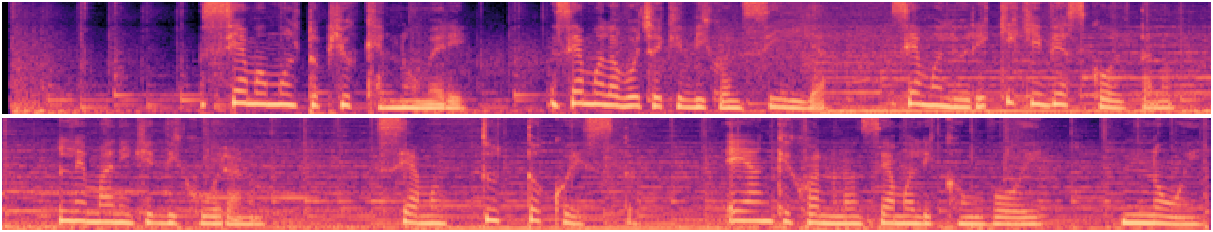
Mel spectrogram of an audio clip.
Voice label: female Italian commercial compilation

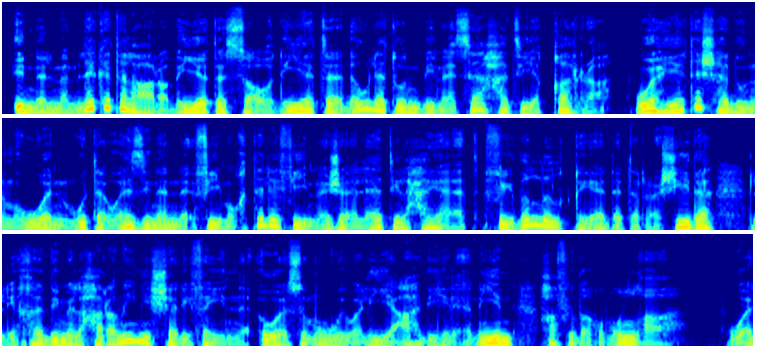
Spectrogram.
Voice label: male arabic narration

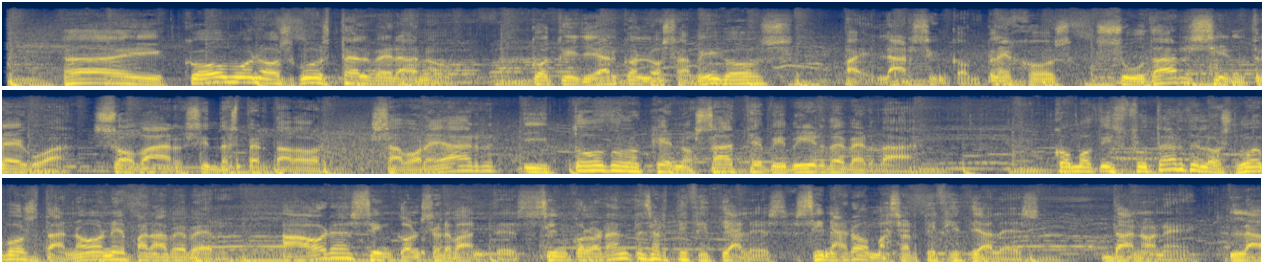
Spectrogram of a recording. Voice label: male catalan commercial; danone

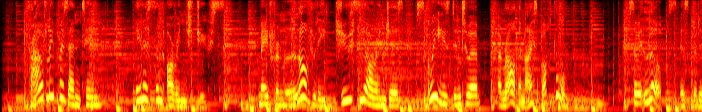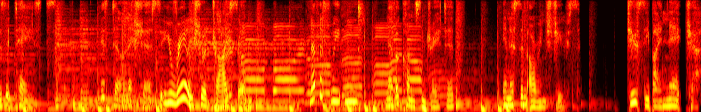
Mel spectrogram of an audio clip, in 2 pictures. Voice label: female english northern accent commercial; english northern accents; innocent

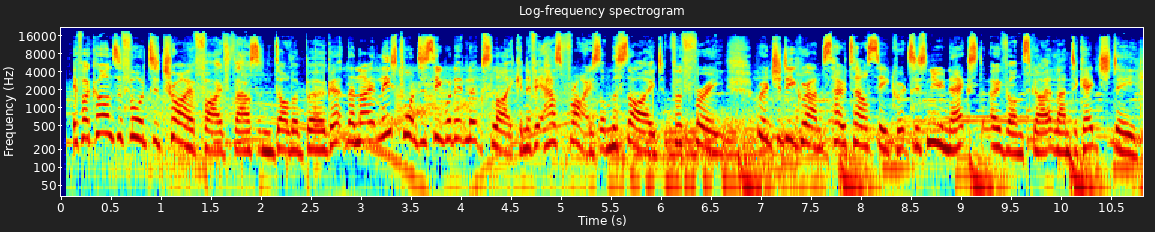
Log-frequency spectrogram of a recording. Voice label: female english continuity; voices; sky atlantic hd

